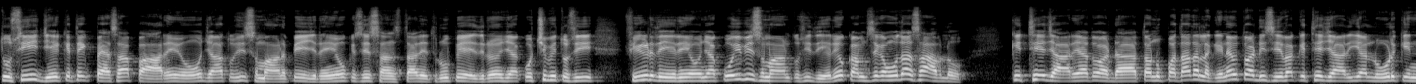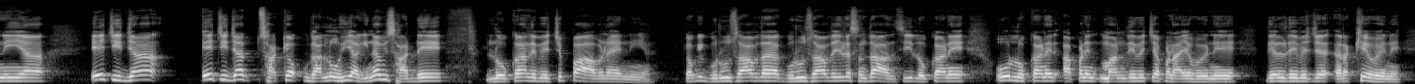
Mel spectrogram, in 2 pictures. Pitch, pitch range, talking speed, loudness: 165 Hz, 150-185 Hz, 225 wpm, -13 LUFS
